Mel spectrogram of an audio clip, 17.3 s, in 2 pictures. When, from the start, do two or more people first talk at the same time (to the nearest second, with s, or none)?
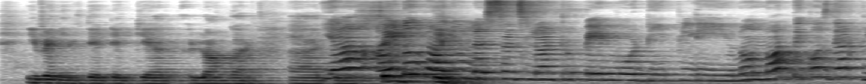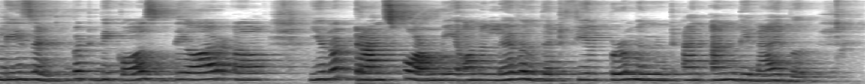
3 s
